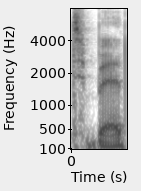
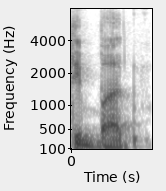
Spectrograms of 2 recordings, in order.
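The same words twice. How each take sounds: First: The word is said with an American pronunciation. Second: The word is said with a Nepali pronunciation. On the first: "like the, the American pronunciation" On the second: "as a Nepali, uh, we grew up saying Tibet"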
